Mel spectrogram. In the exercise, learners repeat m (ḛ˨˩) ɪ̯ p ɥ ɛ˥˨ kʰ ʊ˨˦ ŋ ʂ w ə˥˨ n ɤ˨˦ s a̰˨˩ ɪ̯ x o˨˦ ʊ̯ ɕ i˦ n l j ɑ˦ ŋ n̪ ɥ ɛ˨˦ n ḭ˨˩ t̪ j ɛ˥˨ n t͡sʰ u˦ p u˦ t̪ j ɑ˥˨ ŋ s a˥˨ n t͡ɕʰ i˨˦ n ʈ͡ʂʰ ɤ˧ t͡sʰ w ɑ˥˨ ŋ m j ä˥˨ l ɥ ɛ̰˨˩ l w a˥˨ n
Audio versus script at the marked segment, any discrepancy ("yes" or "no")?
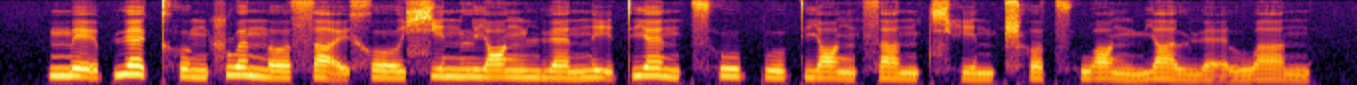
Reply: no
